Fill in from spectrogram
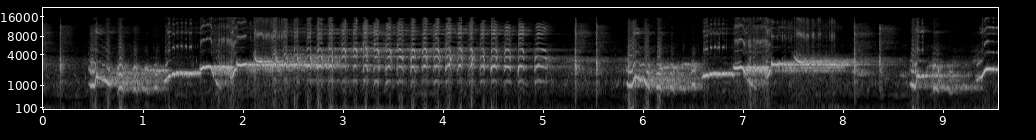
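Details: White-rumped shama challenge song to draw replies from other shamas: warbled, rising whistles framing a long, rapid rattling chatter, the pattern repeated twice.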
